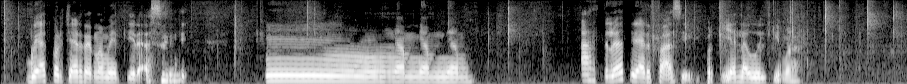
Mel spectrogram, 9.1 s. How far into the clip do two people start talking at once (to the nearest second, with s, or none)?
none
